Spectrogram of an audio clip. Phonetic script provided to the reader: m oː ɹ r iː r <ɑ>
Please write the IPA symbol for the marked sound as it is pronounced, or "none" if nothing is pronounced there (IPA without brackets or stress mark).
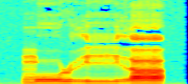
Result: a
